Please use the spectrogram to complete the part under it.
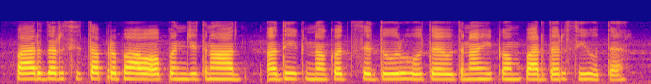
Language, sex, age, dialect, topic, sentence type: Magahi, female, 56-60, Western, banking, statement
